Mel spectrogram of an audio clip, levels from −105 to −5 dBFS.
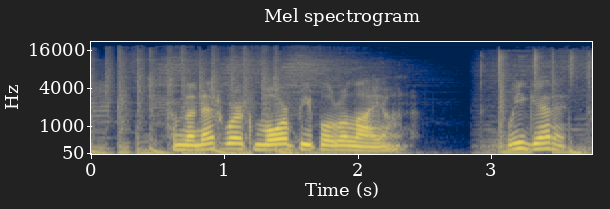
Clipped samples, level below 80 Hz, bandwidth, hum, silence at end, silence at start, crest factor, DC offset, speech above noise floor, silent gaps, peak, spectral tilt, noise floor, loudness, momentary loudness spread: under 0.1%; -38 dBFS; 17.5 kHz; none; 0 s; 0 s; 16 dB; under 0.1%; 40 dB; none; -4 dBFS; -6.5 dB/octave; -58 dBFS; -19 LUFS; 17 LU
